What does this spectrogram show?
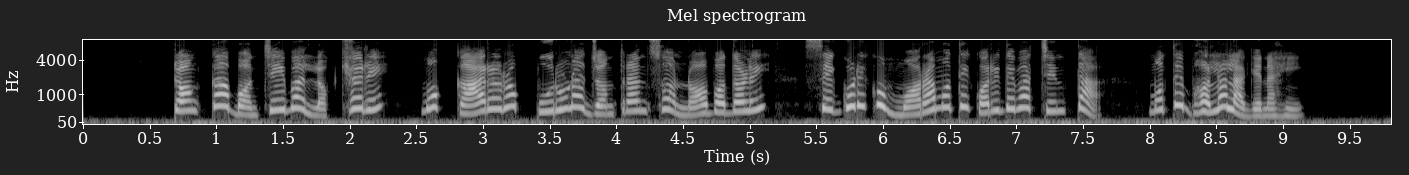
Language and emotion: Odia, disgusted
